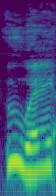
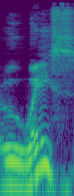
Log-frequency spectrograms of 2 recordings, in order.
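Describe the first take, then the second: First: The name ends without an S sound. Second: The name ends with an S sound. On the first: The speaker calls it right. "It's Uwe" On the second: The speaker calls it wrong. "some of y'all out there are pronouncing it Uweis"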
